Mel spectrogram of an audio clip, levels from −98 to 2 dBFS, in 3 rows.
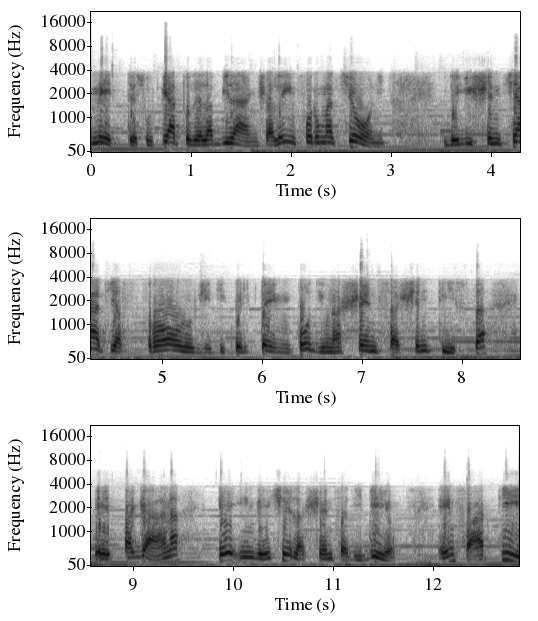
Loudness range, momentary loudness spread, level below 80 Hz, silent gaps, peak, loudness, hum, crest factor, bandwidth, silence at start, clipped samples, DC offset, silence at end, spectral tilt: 1 LU; 6 LU; -32 dBFS; none; 0 dBFS; -13 LUFS; none; 12 dB; 6.2 kHz; 0 s; under 0.1%; under 0.1%; 0 s; -8 dB/octave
